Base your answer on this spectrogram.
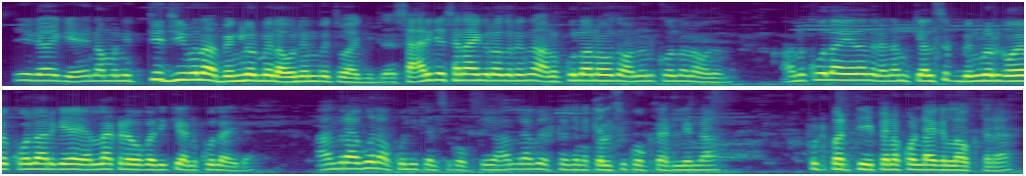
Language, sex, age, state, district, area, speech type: Kannada, male, 30-45, Karnataka, Chikkaballapur, rural, spontaneous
